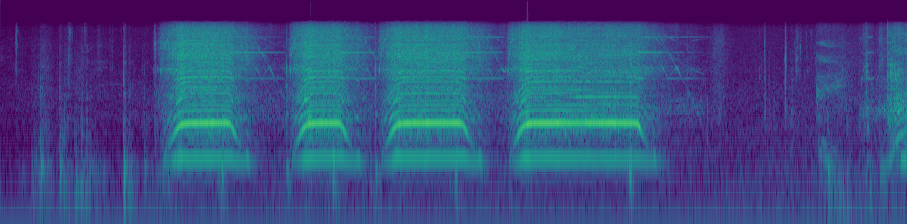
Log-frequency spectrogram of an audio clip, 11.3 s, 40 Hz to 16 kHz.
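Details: FT012 RC boat, motor screams at high rpm but won't accelerate: four bursts of high whine cutting off as the shaft drops in and out at full throttle; set screws, prop, shaft checked fine, owner suspects the motor.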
